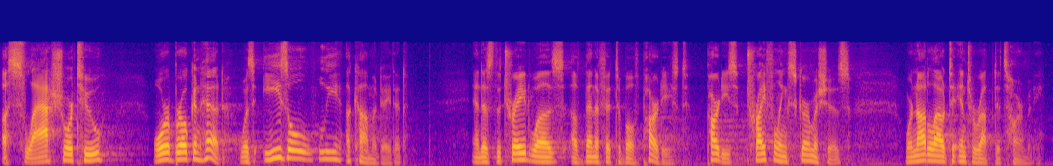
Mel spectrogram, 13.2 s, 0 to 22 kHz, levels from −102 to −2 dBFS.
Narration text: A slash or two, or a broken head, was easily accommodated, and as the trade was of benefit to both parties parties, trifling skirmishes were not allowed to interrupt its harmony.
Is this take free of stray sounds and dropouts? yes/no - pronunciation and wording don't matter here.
yes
